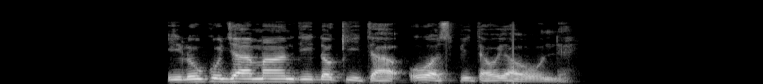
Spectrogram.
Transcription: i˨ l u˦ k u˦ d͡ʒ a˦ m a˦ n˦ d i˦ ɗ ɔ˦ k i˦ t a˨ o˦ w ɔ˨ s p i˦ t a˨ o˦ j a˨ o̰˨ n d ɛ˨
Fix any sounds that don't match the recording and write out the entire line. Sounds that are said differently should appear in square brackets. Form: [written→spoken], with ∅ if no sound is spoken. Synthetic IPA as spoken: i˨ l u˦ k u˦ d͡ʒ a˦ m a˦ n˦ d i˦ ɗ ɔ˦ k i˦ t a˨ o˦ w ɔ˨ s p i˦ t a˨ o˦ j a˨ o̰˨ n d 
